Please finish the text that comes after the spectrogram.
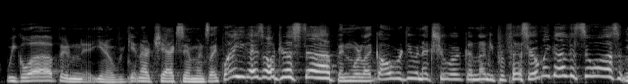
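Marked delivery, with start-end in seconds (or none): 2.2-3.4 high, bright curious question; curious coworkers. Retold or imitated. Coworkers at the pay office asking, high curious voice. 3.8-6.3 high gushing excitement; giddy bragging. Retold or imitated. Extras bragging to coworkers, high giddy gush.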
